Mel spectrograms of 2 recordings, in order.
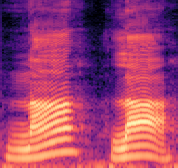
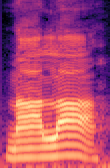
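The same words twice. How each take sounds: First: Very slow, long "ना", pause, long "ला"; teacher stretching "ना ... ला" in two parts; syllables sounded separately. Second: "नाला" joined up, both vowels long; teacher reading "नाला" as one word; syllables blended. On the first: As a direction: hold "ना" and "ला" apart. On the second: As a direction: run a held "ना" straight into "ला". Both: Shown as a demonstration. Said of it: "दोनों में आ की मात्रा".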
